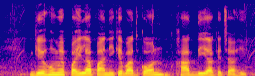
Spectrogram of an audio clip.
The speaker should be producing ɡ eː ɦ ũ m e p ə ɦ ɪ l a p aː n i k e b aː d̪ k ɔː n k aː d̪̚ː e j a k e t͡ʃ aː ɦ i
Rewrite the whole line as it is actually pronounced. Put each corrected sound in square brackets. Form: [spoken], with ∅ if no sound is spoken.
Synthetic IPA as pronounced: ɡ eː ɦ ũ m e p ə ɦ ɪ l a p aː n i k e b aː d̪ k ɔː n [kʰ] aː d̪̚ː [i] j a k e t͡ʃ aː ɦ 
